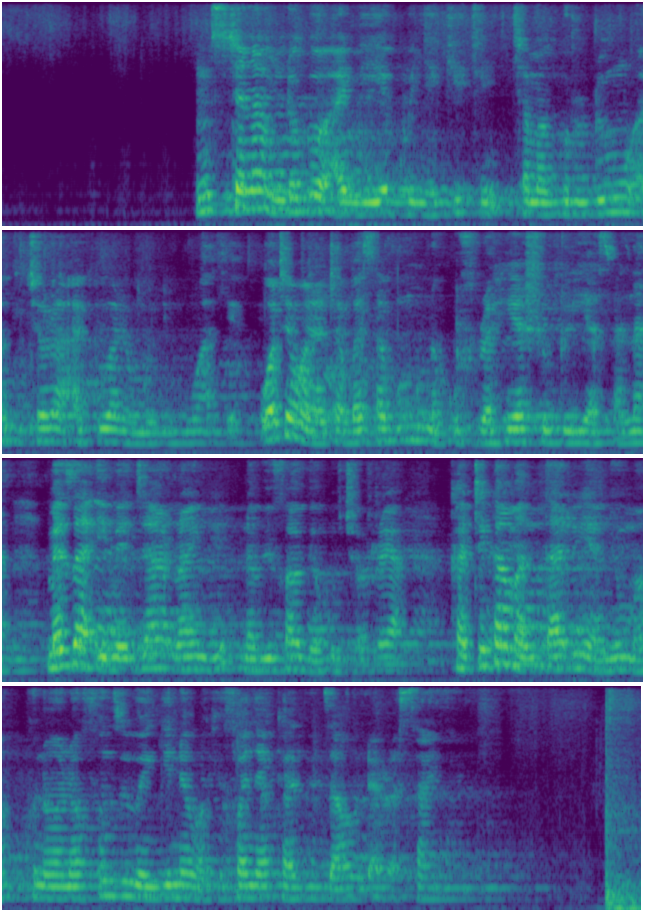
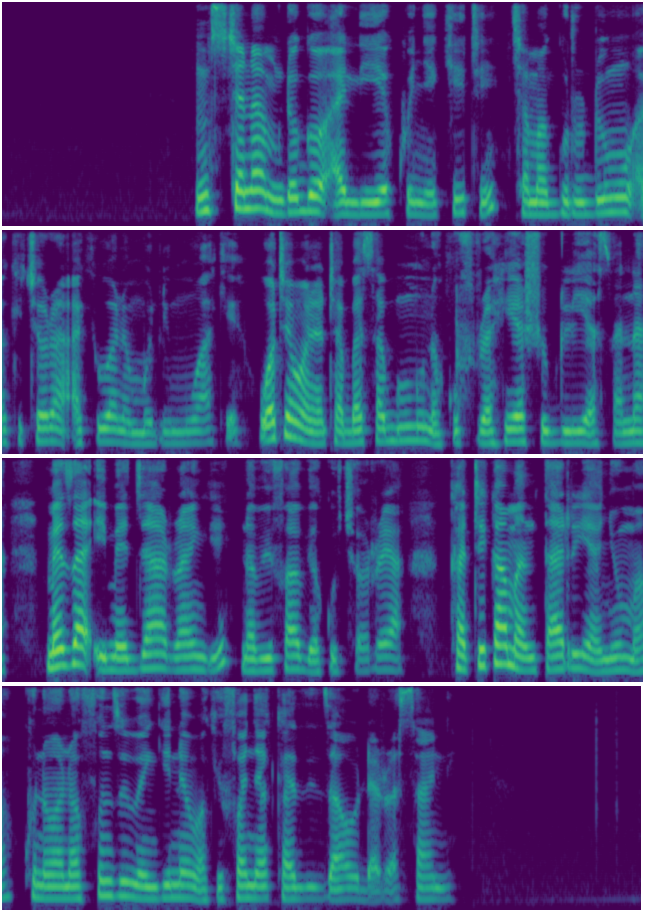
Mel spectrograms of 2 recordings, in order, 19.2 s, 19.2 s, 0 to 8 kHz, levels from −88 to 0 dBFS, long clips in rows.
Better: second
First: noise reduction (neural separator model SepFormer DNS4)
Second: none

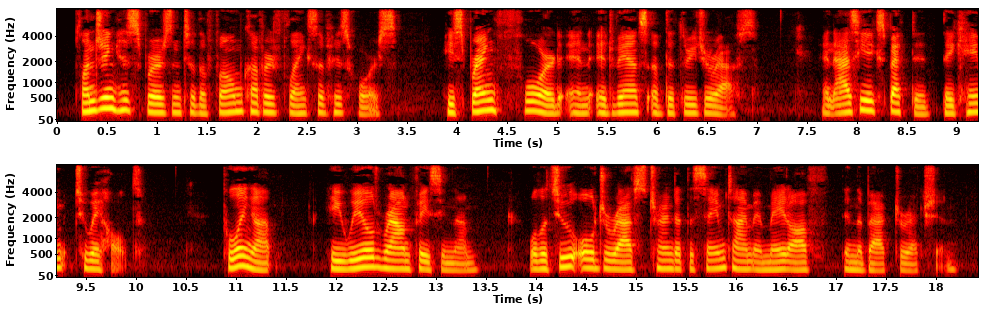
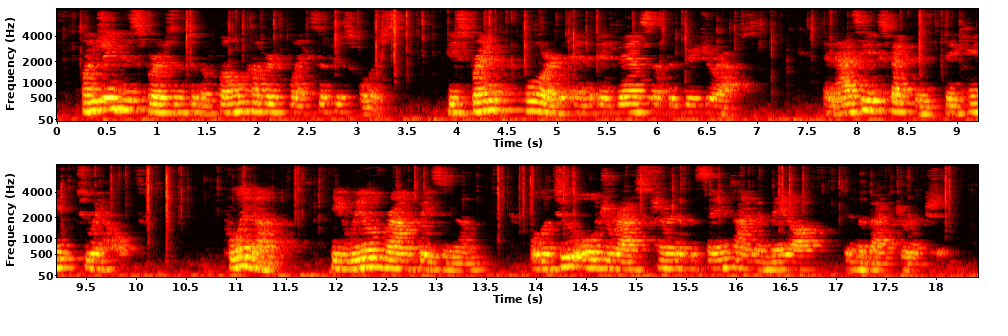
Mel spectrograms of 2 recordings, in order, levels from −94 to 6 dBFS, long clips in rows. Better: first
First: none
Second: noise reduction (classical method WPE with log-MMSE)

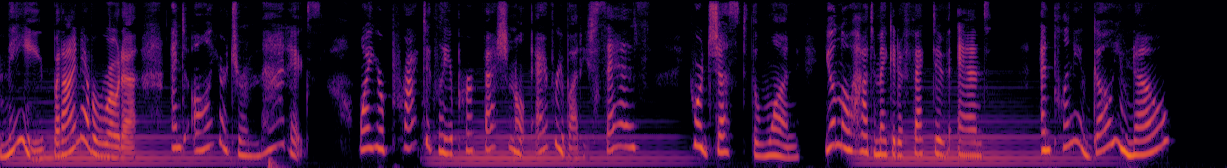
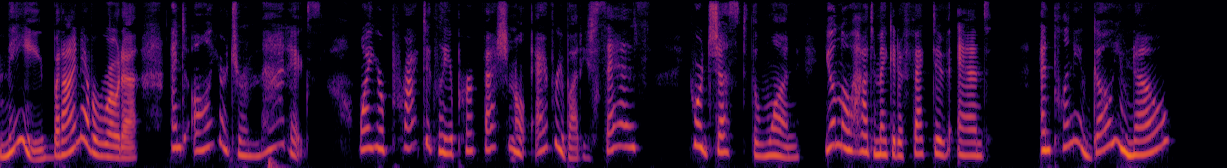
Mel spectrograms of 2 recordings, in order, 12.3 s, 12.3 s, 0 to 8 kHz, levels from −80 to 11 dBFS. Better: second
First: background sound (Bowed string instrument); 13 dB below the speech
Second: none

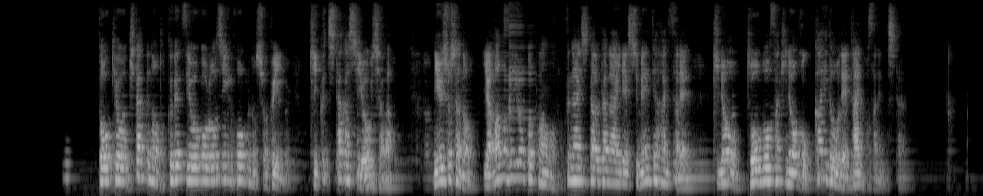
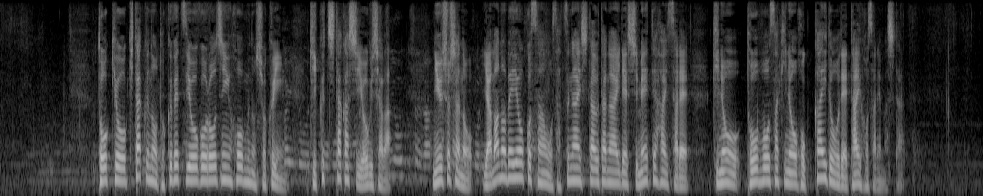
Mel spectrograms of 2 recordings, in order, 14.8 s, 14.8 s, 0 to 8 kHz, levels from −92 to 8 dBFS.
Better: second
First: noise reduction (neural mask model DeepFilterNet 3)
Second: none

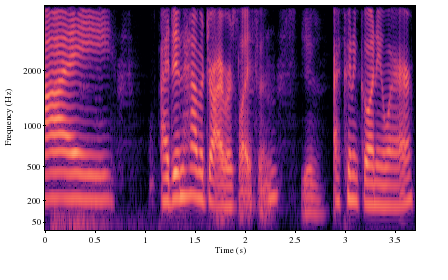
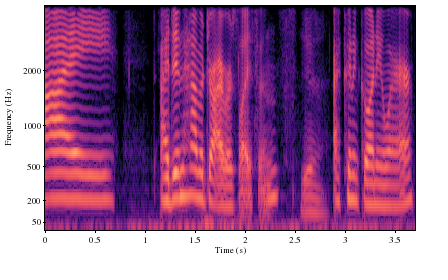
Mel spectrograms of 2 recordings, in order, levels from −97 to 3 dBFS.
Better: second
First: noise reduction (neural mask model DeepFilterNet 3)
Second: none

